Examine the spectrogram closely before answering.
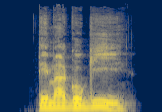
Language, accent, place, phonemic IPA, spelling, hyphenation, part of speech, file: German, Germany, Berlin, /demaɡoˈɡiː/, Demagogie, De‧ma‧go‧gie, noun, De-Demagogie.ogg
- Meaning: demagogy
